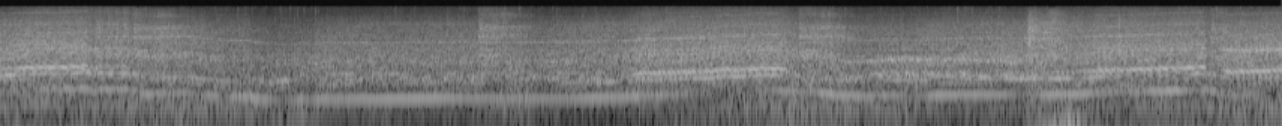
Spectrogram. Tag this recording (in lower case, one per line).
skidding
